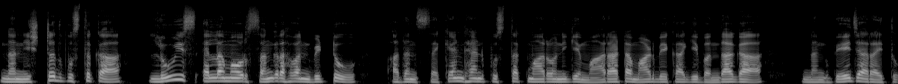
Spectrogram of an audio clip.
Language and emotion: Kannada, sad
